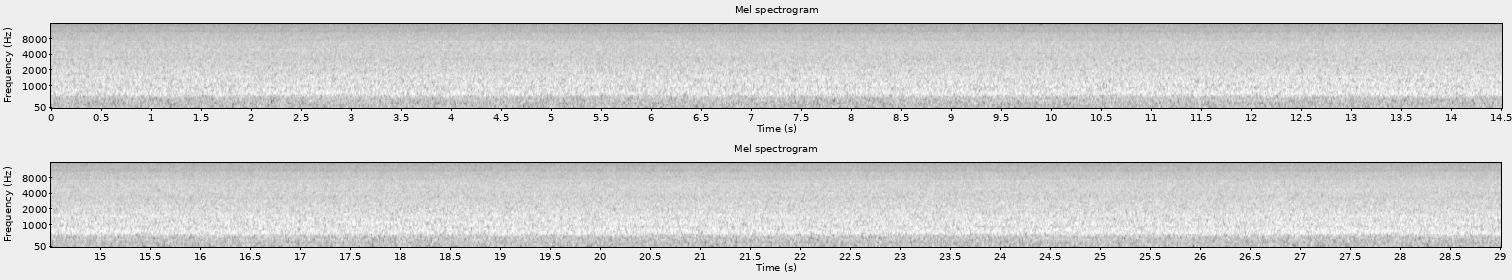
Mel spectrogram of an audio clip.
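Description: Jet engines roar steadily with a constant rush of air.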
